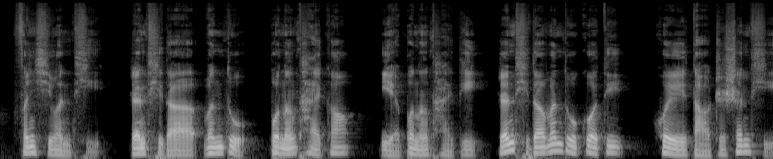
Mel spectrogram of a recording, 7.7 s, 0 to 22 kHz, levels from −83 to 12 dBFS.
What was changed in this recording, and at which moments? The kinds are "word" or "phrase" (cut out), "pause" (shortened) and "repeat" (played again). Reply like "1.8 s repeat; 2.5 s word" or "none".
1.2 s pause; 4.9 s pause

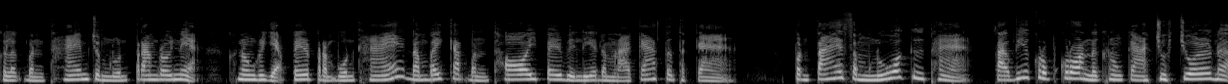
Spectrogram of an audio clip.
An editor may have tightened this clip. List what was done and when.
none

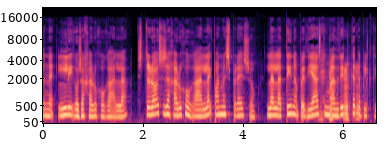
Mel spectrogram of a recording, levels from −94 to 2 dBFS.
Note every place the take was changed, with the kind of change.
1.8 s pause; 3.4 s phrase; 4.4 s pause

